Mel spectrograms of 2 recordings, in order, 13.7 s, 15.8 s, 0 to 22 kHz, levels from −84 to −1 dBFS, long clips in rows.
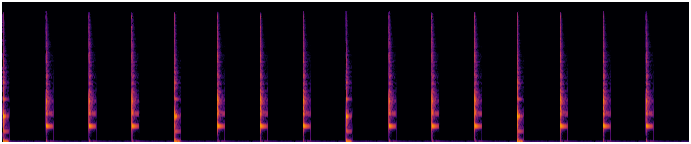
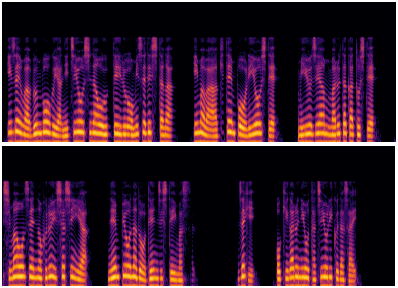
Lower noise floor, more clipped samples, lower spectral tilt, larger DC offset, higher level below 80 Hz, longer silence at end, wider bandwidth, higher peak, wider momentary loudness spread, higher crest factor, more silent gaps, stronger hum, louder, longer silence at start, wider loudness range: second, -83 dBFS vs under -90 dBFS; neither; second, -2 dB/octave vs -7 dB/octave; second, under 0.1% vs 3%; about the same, -50 dBFS vs -50 dBFS; about the same, 0.7 s vs 0.65 s; first, 16.5 kHz vs 8 kHz; second, -6 dBFS vs -2 dBFS; about the same, 10 LU vs 11 LU; first, 28 dB vs 16 dB; second, none vs 3.51-3.77 s, 5.61-5.87 s, 7.58-7.84 s, 9.68-9.95 s, 11.79-12.54 s, 13.03-13.30 s; neither; second, -30 LUFS vs -17 LUFS; about the same, 0 s vs 0.05 s; second, 1 LU vs 4 LU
